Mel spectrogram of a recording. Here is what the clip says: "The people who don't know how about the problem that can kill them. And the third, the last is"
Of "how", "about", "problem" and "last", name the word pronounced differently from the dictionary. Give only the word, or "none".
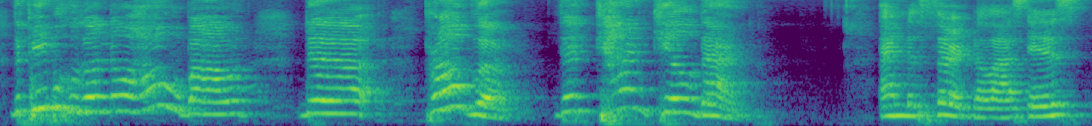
none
